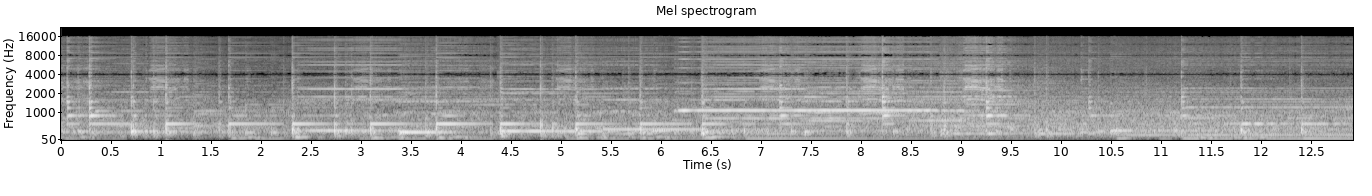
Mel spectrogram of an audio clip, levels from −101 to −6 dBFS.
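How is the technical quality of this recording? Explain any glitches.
The technical quality is compromised by one fault present from start to finish. Imaging from sample-and-hold upsampling runs throughout. Each sample appears to have been simply repeated to reach 48 kHz, with no smoothing filter afterwards, which fits an original rate of 8 kHz. The missing filter leaves a mirrored copy of the spectrum folded upward, its lowest image filling 4 to 8 kHz at about 12 dB below the wanted sound. It is heard as a bright, metallic fizz that swells and fades with the audio, its lowest image moving opposite to the pitch.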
